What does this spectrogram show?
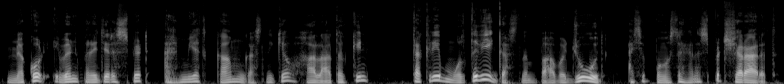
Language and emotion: Kashmiri, angry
